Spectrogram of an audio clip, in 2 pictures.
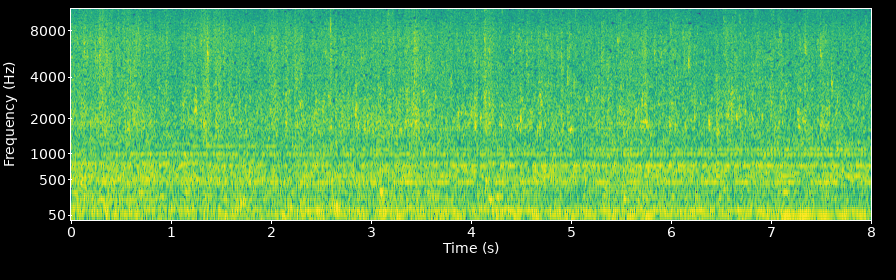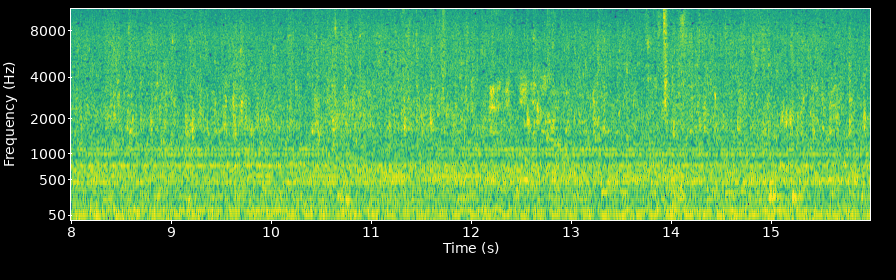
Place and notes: recorded aboard the Vancouver Harbour Patrol boat as part of MAC Artist-In-Residence program for CFRO Co-op Radio
BC, Canada, 8 June 2010, 14:20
